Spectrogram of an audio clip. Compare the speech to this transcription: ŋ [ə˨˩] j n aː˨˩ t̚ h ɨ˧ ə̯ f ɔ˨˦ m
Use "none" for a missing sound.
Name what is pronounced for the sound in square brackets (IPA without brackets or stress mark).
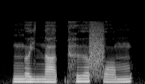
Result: ə˨˩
